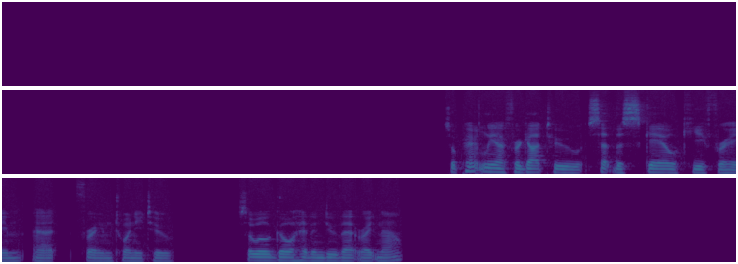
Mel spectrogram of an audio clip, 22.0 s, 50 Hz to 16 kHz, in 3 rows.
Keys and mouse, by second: 0.2 Right, 0.4 Right, 0.6 Right, 0.9 Right, 1.1 Right, 1.4 Right, 1.6 Right, 1.8 Right, 2.1 Right, 2.3 Right, 2.5 Right, 2.7 Right, 3.0 Right, 3.2 Right, 3.5 Right, 3.6 Right, 3.9 Right, 4.0 Right, 4.3 Right, 6.7 z, 6.9 z, 8.0 z, 19.6 Left, 21.3 s.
